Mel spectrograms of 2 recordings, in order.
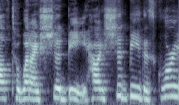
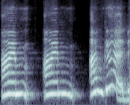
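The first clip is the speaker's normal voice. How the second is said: relieved after crying; 7 semitones higher, slower than usual. Retold or imitated. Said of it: "it was like".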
